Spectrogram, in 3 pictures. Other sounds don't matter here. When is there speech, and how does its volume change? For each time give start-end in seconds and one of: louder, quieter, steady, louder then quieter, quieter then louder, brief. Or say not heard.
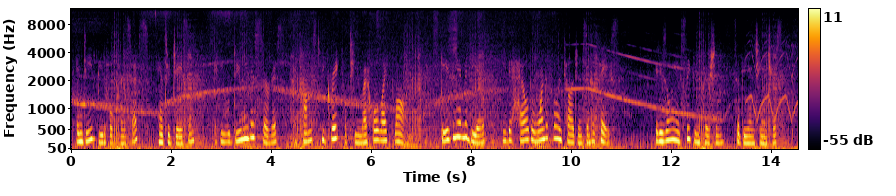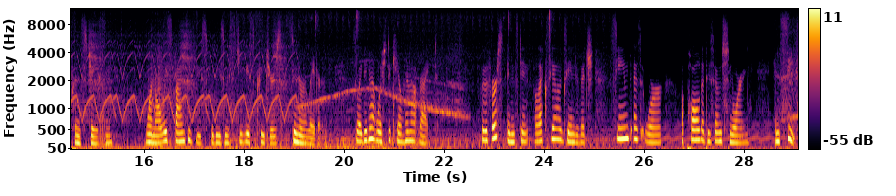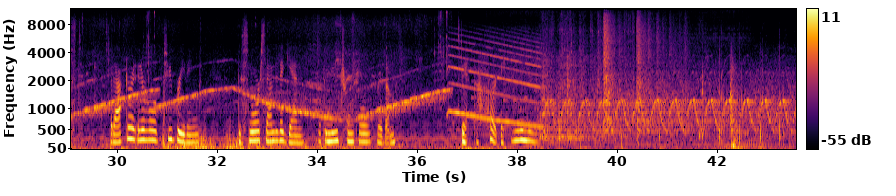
0.0-21.9 steady
22.8-35.6 steady
36.8-38.5 brief.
